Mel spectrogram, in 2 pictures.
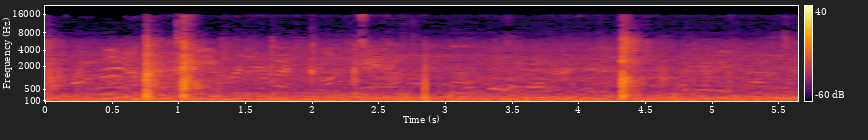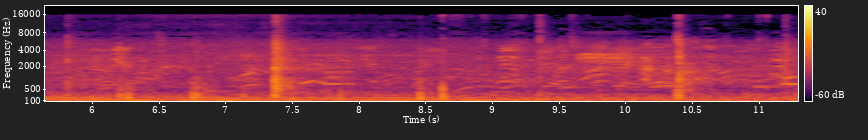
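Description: A cricket bat sharply strikes a ball several times.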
